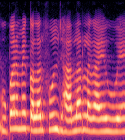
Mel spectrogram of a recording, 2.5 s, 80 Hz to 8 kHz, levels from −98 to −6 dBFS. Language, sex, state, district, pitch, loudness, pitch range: Hindi, female, Jharkhand, Garhwa, 285 Hz, -14 LUFS, 265-300 Hz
